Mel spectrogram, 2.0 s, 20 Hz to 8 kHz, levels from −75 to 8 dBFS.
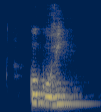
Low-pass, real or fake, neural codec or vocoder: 7.2 kHz; fake; autoencoder, 48 kHz, 32 numbers a frame, DAC-VAE, trained on Japanese speech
